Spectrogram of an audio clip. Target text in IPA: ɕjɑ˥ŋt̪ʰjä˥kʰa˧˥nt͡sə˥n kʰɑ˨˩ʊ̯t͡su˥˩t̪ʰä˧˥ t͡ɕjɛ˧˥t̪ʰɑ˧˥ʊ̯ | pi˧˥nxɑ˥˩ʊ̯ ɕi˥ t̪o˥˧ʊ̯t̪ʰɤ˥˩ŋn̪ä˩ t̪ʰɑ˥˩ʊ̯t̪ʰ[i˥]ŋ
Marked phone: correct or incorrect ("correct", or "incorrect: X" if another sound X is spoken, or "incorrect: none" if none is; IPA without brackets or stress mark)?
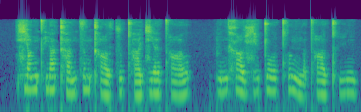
correct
